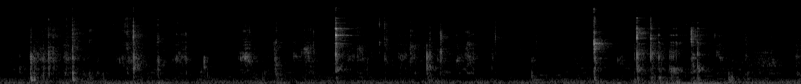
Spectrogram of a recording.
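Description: Close-miked chewing and biting of food, with wet, crunchy mouth sounds coming in short irregular bursts. A sharp clink of cutlery comes about three seconds in.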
